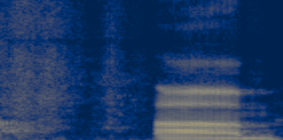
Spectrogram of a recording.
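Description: A dog named Chewy gives one loud, drawn-out bark, preceded by a moment of faint rustling and quiet.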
